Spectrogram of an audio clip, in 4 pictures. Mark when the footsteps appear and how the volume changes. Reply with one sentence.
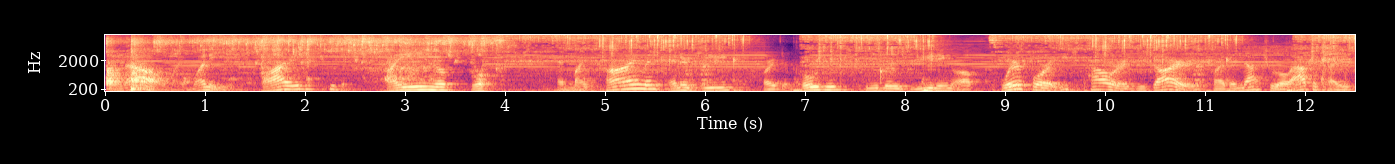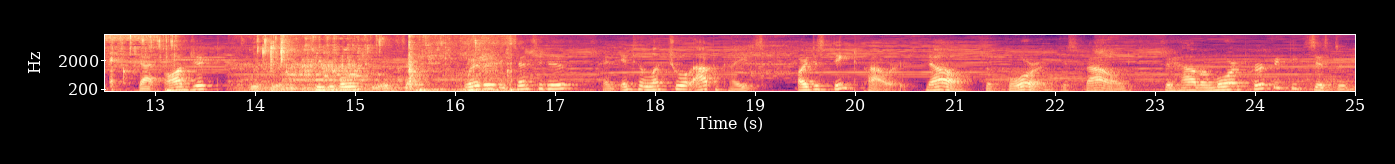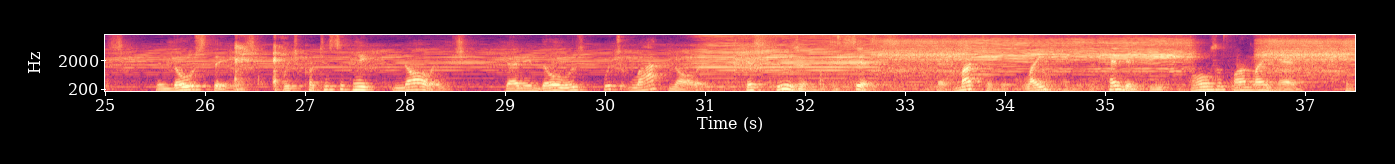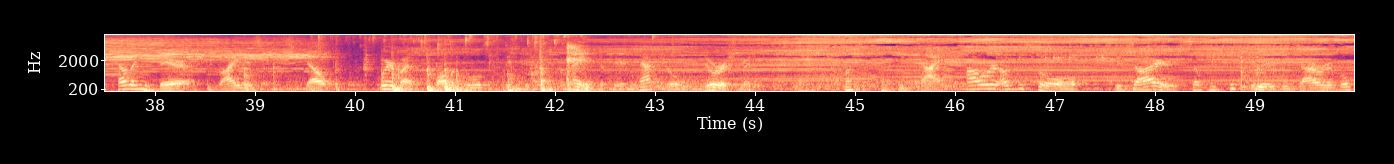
You can't hear the footsteps here.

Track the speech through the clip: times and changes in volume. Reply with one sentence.
You can hear the speech from 0.0 to 49.9 s, at a steady volume.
